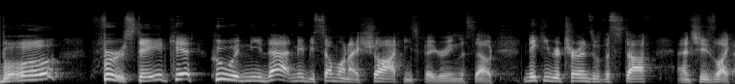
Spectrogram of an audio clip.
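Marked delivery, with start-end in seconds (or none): 0.0-4.0 high, drawn-out fake confusion; hammed-up innocent uncle; mock innocent. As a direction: play dumb in a squeaky voice. Unc voiced, playing dumb.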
